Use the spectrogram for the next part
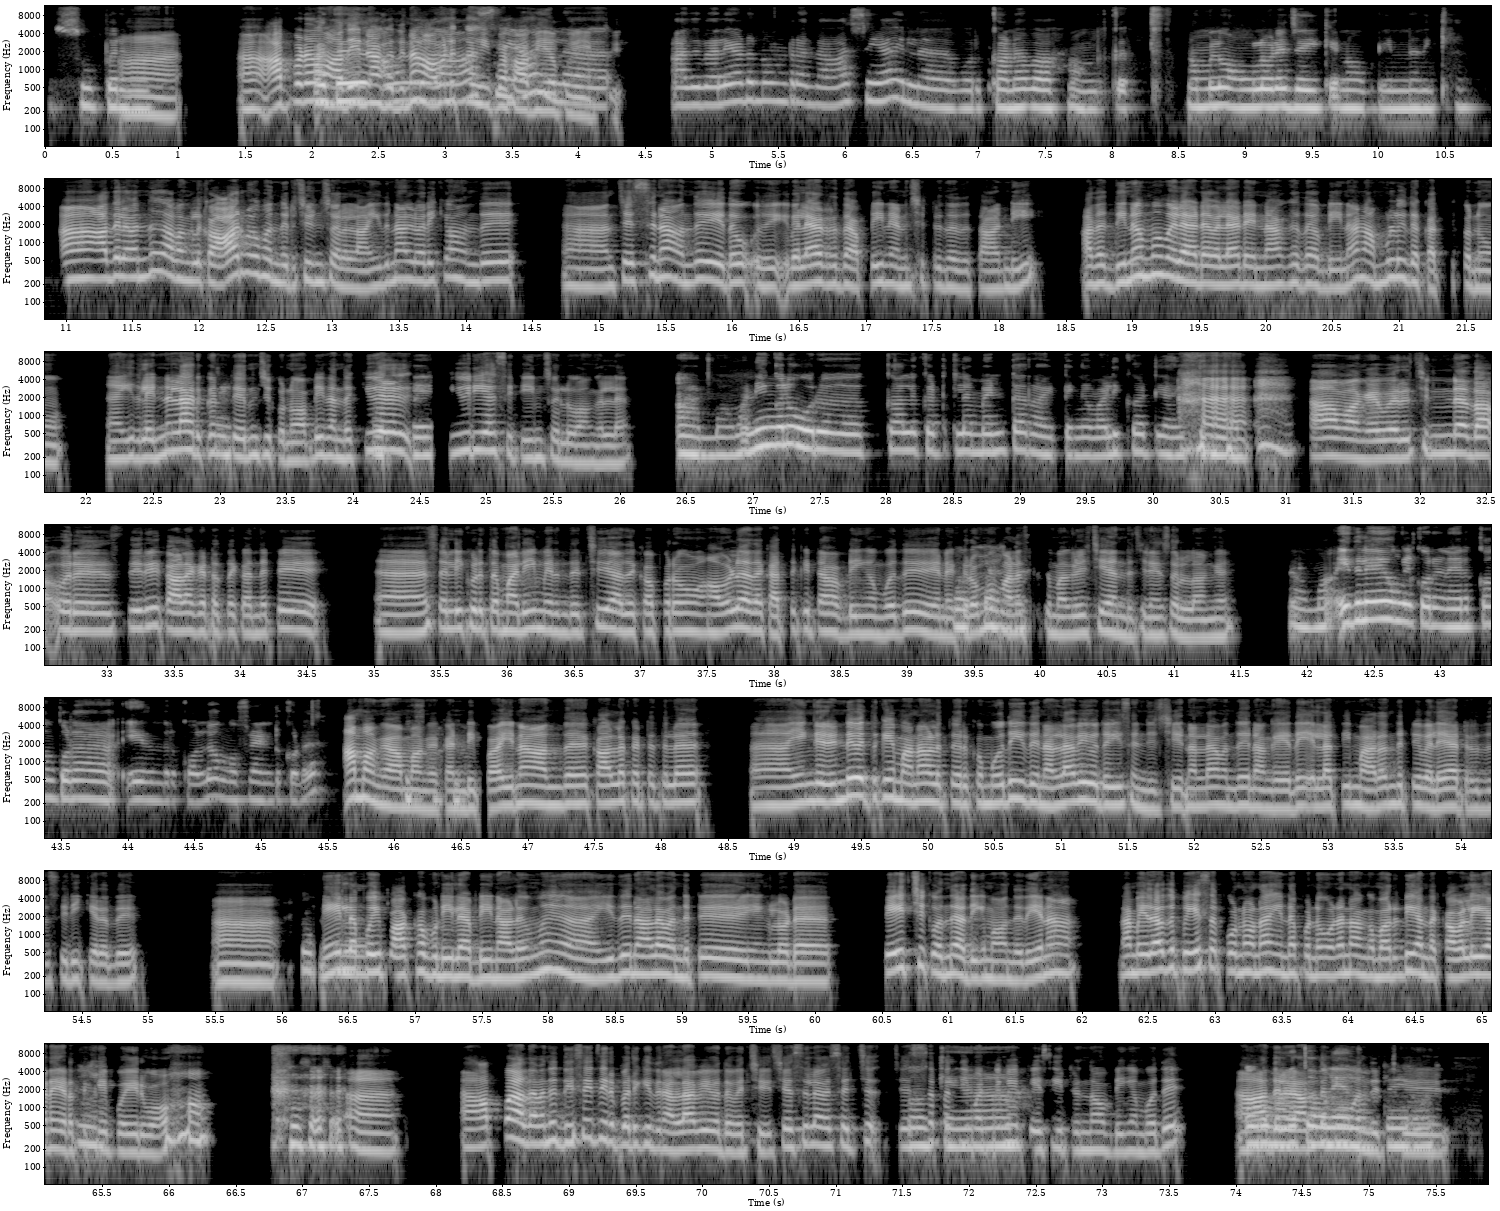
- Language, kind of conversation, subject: Tamil, podcast, இந்த பொழுதுபோக்கை பிறருடன் பகிர்ந்து மீண்டும் ரசித்தீர்களா?
- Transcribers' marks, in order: in English: "ஹாபியா"; tsk; unintelligible speech; in English: "க்யூ க்யூரியாசிட்டின்னு"; other noise; in English: "மென்ட்டார்"; laughing while speaking: "ஆமாங்க. ஒரு சின்னதா ஒரு சிறு காலகட்டத்துக்கு வந்துட்டு, அ. சொல்லிக் குடுத்த மாதிரியும் இருந்துச்சு"; other background noise; "சூப்பரு" said as "ஊப்பரு"; chuckle; laugh; chuckle; in English: "மூவ்"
